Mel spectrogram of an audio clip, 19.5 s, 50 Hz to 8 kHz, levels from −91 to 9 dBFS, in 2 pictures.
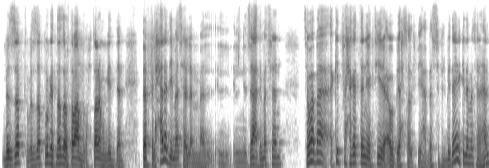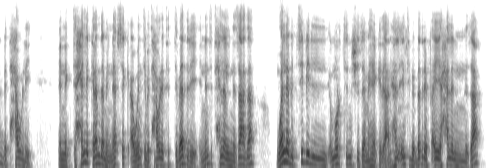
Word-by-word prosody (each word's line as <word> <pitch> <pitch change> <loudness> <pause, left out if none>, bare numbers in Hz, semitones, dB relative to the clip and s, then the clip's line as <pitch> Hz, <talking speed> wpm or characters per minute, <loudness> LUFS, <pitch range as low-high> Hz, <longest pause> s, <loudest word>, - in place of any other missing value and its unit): بالضبط، 150 +8 +3
بالضبط، 125 +6 -1
وجهة 145 -2 +3
نظر 135 +1 +6
طبعًا 120 -6 +5
بتحترم 110 +3 +2
جدًا، 100 -2 -2 0.4
طب 120 - +7
في 115 - -8
الحالة 185 +4 +4
دي 130 - 0
مثلًا 115 -2 0
لمّا 75 0 -5
ال 75 0 -10
ال 65 -4 -12
النزاع 85 +11 +1
ده 110 -1 -4
مثلًا، 125 +1 -3 0.4
سواء 175 +5 +5
بقى 170 -2 0
أكيد 180 0 -3
في - - -4
حاجات 150 +1 0
تانية 140 -5 +4
كتيرة 115 +3 +1
أوي 105 - +3
بيحصل 105 -6 -3
فيها، 85 0 -7
بس 100 +3 -8
في 100 - -10
البداية 115 - 0
كده 150 -5 -1
مثلًا، 125 -5 -2
هل 150 - -1
بتحاولي 120 -7 -4 0.5
إنِّك 100 0 -2
تحلّي 160 +5 0
الكلام 140 -4 0
ده 130 - +3
من 90 -4 -2
نفْسِك، 125 +4 -4
أو 95 +3 +2
أنتِ 120 +1 -4
بتحاولي 115 +6 -1
ت 115 0 -12
تبادري 110 0 +1
إن 100 - -4
أنتِ 140 +3 -5
تحلّي 140 0 -2
النزاع 110 +4 +1
ده، 135 +2 -2 0.4
والّا 180 +1 +7
بتسيبي 160 +4 -1
الأمور 120 -1 -1
تمشي 130 -5 -6
زي 100 -1 0
ما 95 +1 -2
هي 105 -1 +1
كده، - - -3
يعني 80 - -2
هل 115 +5 -1
أنتِ 130 -1 -2
بتبادري 115 +3 0
في 110 - -6
أي 115 -1 +3
حل 120 +2 -1
من 105 - -2 0.2
النزاع؟ 85 - -1
120 Hz, 210 wpm, -24 LUFS, 105-135 Hz, 0.5 s, طب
